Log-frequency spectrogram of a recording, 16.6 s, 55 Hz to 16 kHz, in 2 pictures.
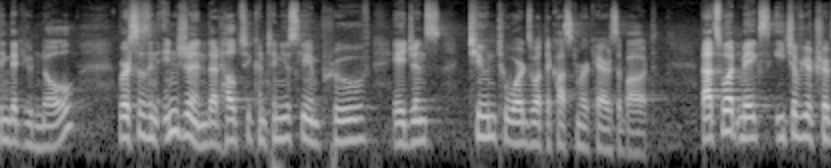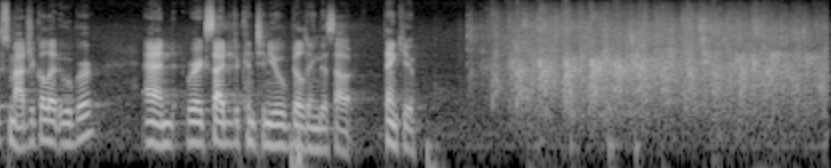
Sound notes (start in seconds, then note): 13.0 applause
